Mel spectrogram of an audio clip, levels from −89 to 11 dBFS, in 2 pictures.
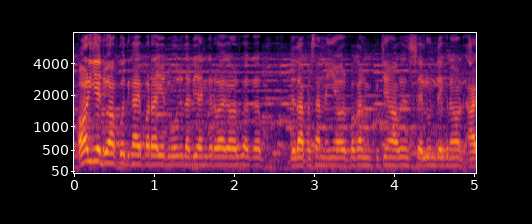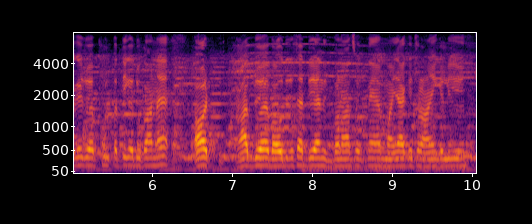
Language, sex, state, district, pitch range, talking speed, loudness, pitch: Hindi, male, Bihar, Supaul, 160-180 Hz, 220 wpm, -18 LUFS, 170 Hz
